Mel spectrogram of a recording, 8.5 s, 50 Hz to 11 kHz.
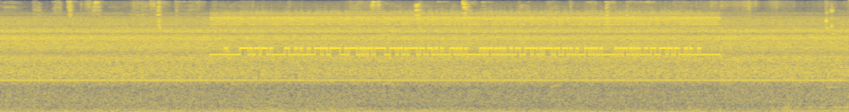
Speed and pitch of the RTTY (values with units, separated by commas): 50 baud, 450 Hz shift, 2350 Hz centre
